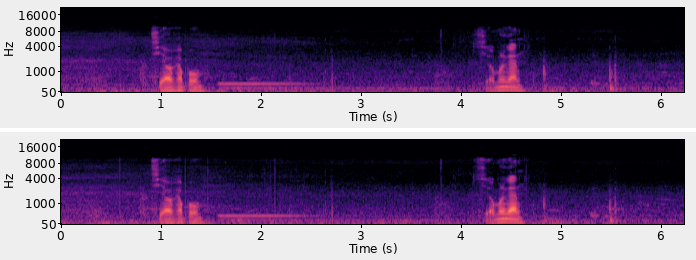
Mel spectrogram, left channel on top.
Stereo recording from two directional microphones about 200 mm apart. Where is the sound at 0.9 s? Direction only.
20° left (ahead or behind).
